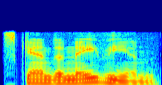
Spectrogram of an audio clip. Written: Scandinavian

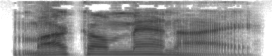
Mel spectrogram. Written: marcomanni

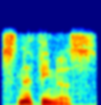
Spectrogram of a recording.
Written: sniffiness

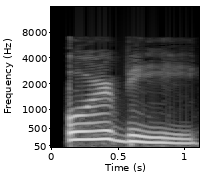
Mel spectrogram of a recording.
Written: orby

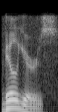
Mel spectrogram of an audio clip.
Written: Villiers

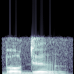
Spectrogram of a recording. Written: vodun

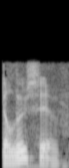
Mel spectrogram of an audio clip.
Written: delusive

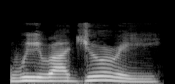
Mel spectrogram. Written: wiradjuri

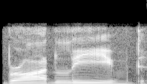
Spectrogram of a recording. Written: broad-leaved

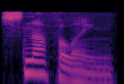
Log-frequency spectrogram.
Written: snuffling

